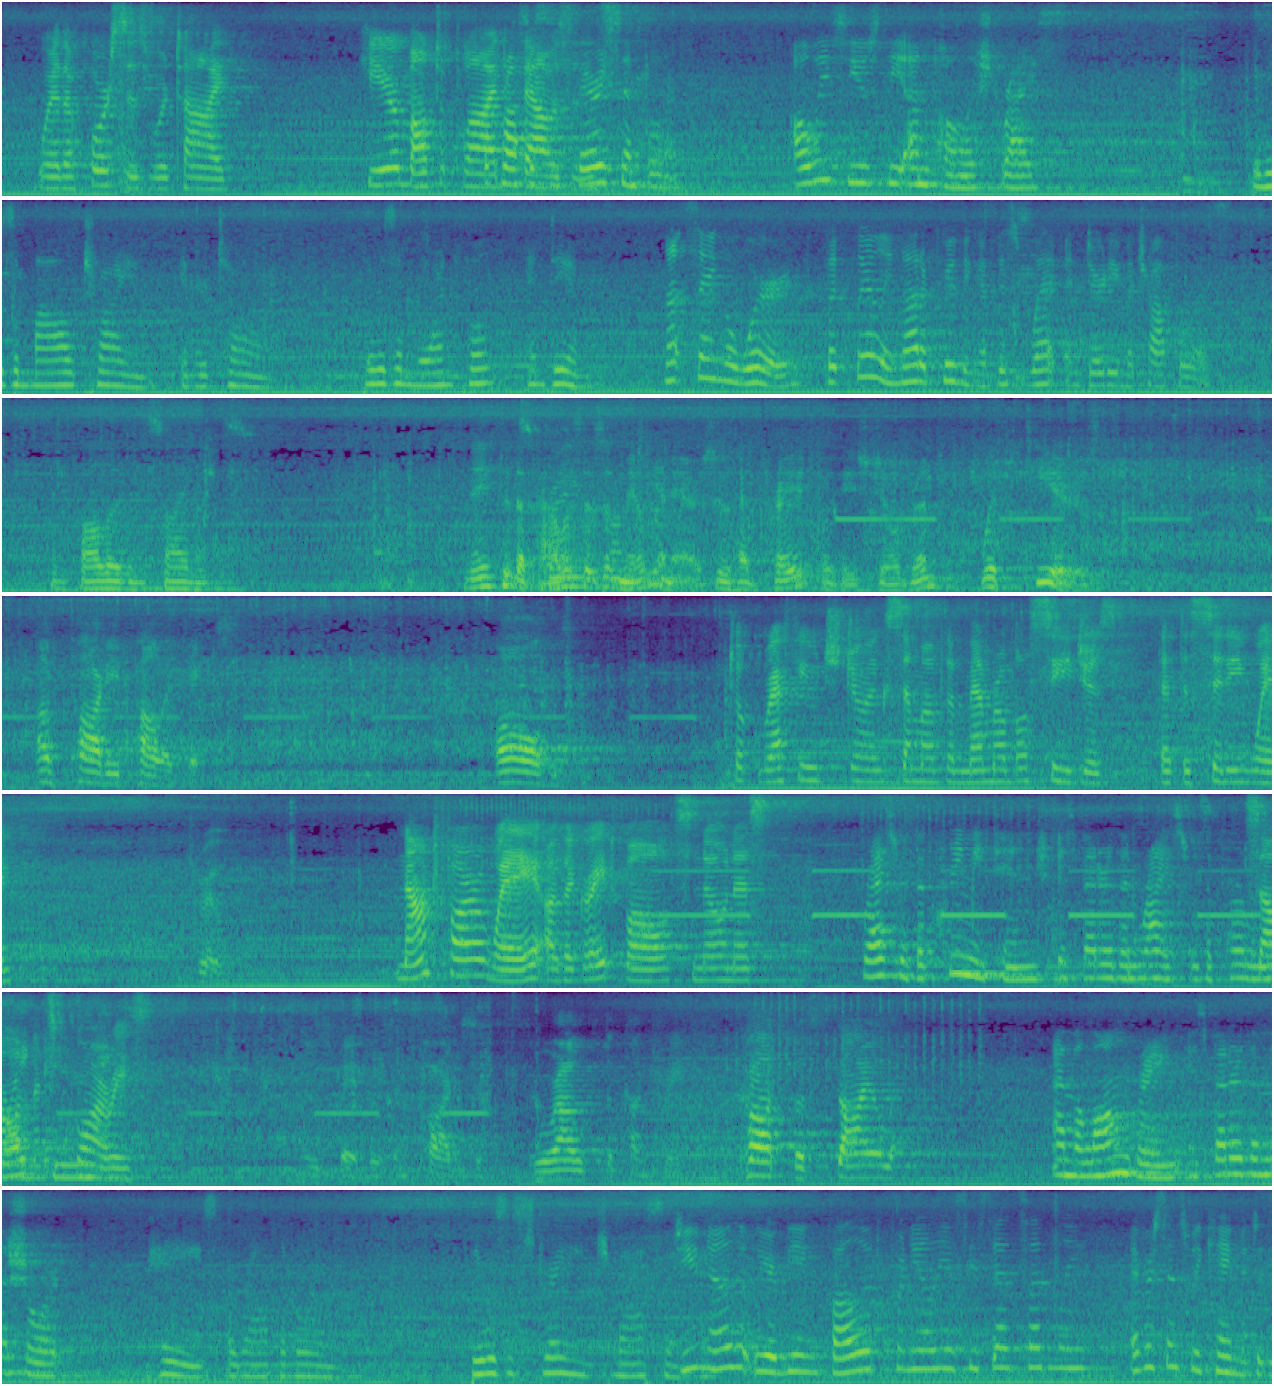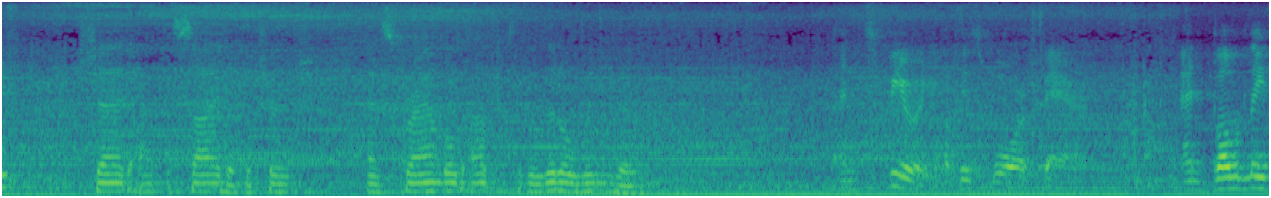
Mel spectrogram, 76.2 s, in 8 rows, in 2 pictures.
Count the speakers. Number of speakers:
seven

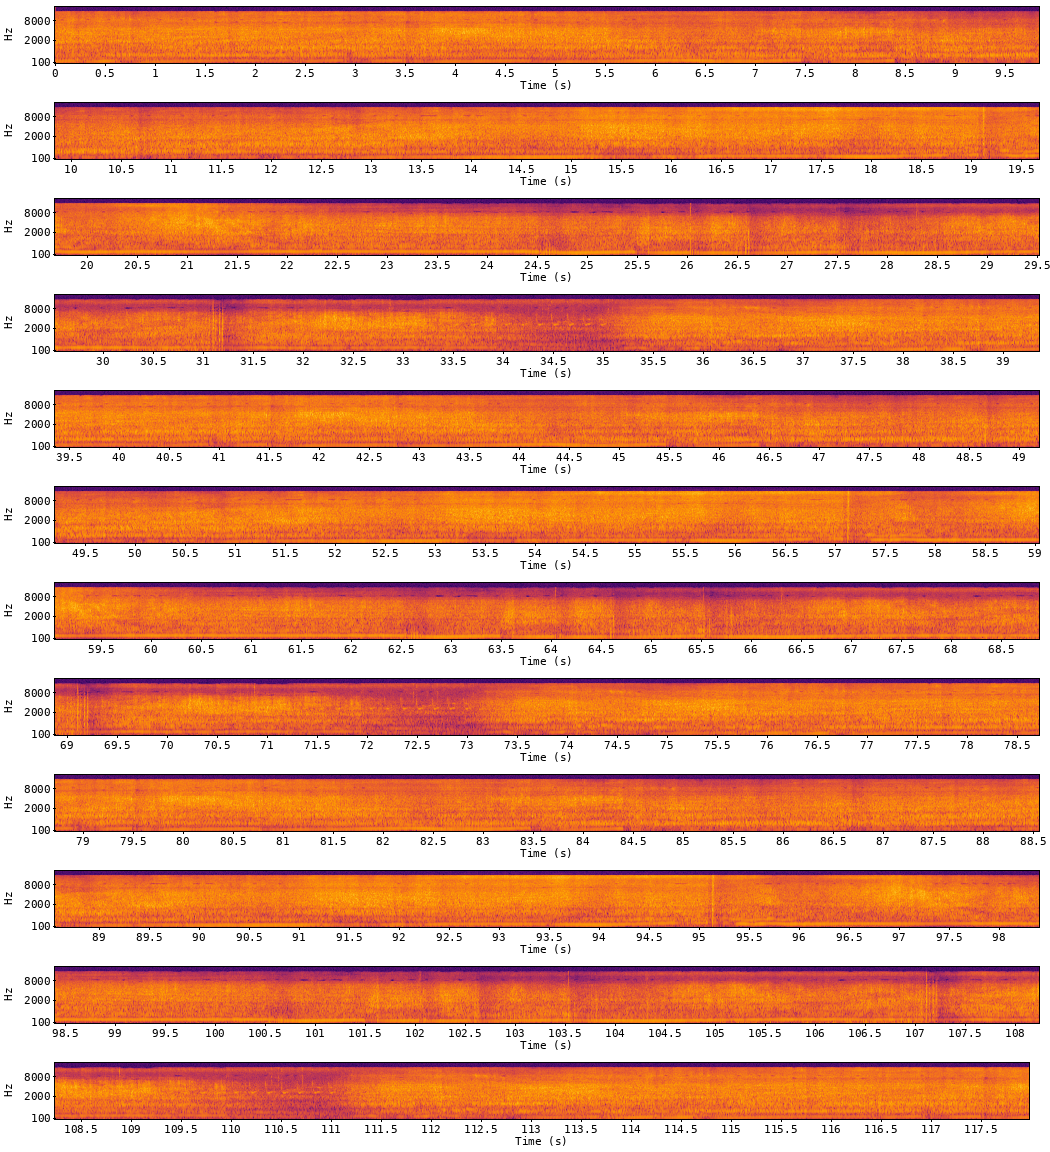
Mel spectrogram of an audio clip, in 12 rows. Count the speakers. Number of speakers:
zero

